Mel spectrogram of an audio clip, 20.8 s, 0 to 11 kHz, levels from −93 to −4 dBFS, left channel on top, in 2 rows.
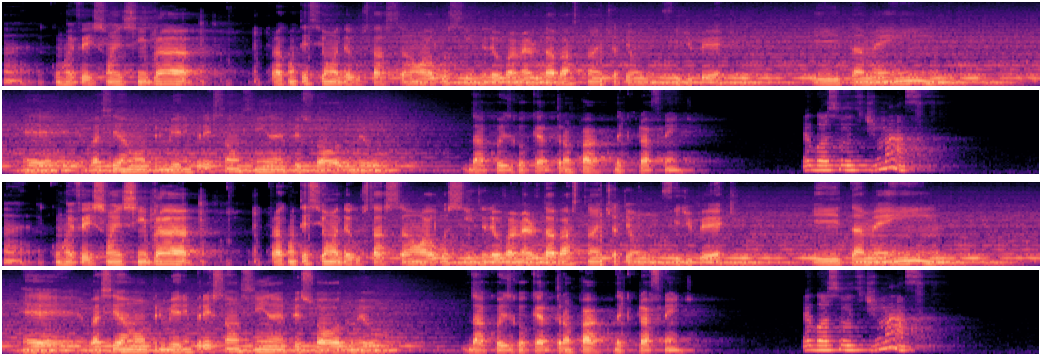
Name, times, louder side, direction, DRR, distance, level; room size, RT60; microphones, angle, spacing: voice 1, 0.0-1.9 2.5-7.2 8.1-9.5 10.6-14.4 15.0-17.2, right 3 dB, 65° right, 1.3 m, -24 dB
sound 1, 3.2-15.1, equal, 25° left, 2.9 m, -29 dB
voice 2, 18.4-19.6, right 1 dB, 5° right, 2.4 m, -26 dB
29.0 x 23.5 x 6.5 m
head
